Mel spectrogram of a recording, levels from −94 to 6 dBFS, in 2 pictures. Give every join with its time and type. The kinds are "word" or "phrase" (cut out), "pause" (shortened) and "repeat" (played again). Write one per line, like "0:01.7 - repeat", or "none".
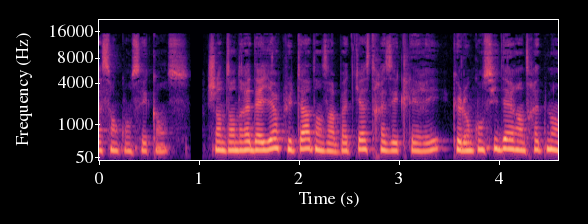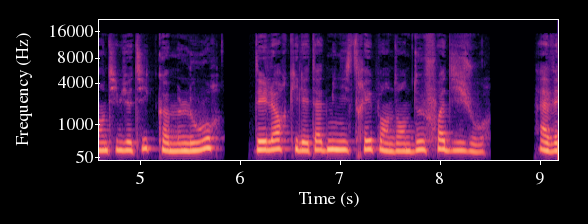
0:01.0 - pause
